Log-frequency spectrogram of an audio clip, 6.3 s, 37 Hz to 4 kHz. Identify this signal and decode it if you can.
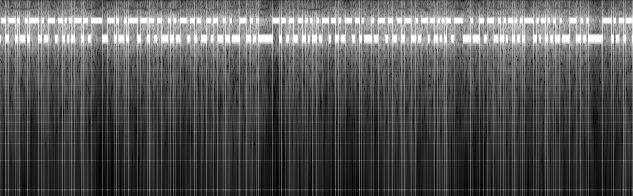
RTTY, about 45.45 baud. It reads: HEAR THE CALL, IF AGAIN SOUNDED,
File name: fsk850 / battleshipnj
